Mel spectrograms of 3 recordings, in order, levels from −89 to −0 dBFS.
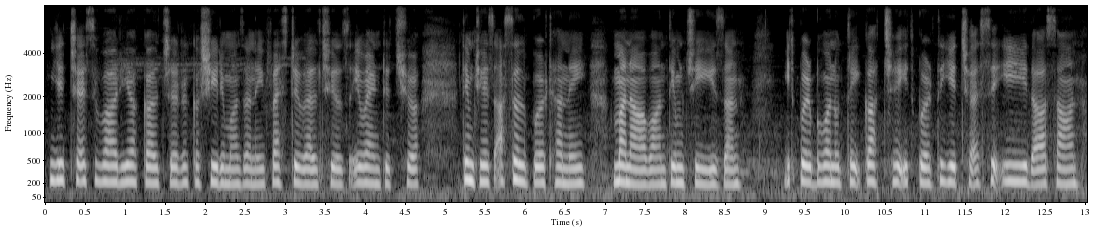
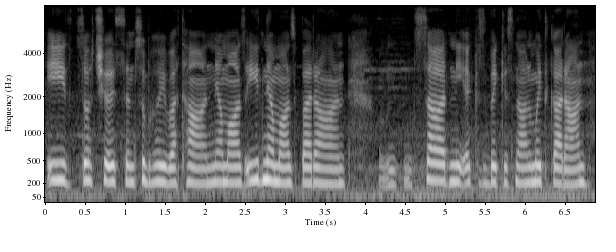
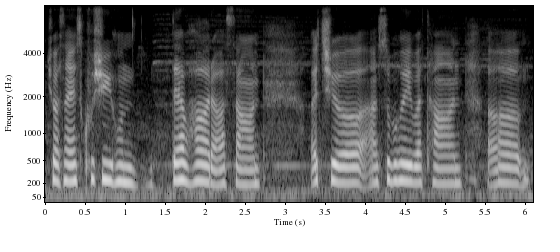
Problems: constant background noise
